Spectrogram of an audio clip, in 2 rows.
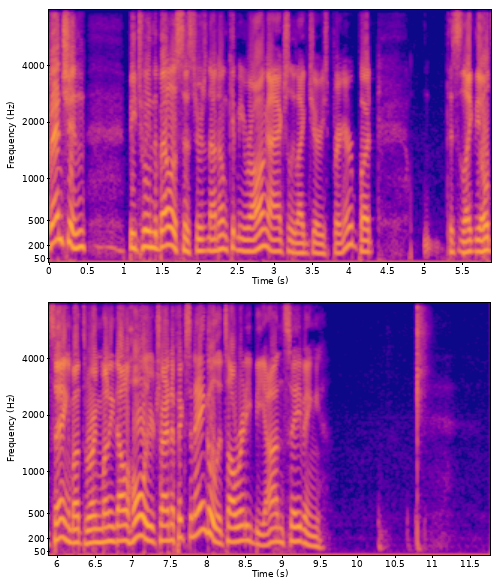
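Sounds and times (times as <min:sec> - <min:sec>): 
speech: 0:00.0 - 0:09.6
slap on the forehead: 0:10.8 - 0:11.0.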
